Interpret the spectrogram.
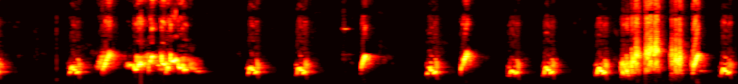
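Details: Single Red-whiskered bulbul notes, short and rising, delivered about every half second around a rich chattering burst, ending in a harsher, broader scratchy phrase.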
